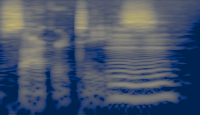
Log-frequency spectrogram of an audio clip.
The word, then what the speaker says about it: Socrates: some reading from like Aristotle and so crates and all those I know it's Socrates Socrates yes but but I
